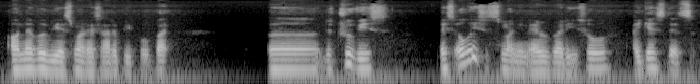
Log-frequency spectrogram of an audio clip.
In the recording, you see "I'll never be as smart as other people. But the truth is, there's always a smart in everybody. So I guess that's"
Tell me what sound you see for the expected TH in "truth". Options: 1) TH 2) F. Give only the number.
2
